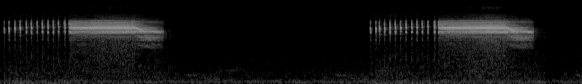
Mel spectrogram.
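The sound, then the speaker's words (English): A single cicada sings in two loud bouts, each starting with a quick ticking run that swells into a shrill, steady buzz and then cuts off, with quiet between. “Did it sing, that lone cicada? Yeah, it was singing.”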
